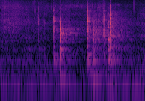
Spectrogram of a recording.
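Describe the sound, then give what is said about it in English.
A soft, steady sizzle of onion frying in a pan, broken by a few sharp scraping bursts as the pan is stirred, with no one speaking. “Okay, so the onion's in the pan.”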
